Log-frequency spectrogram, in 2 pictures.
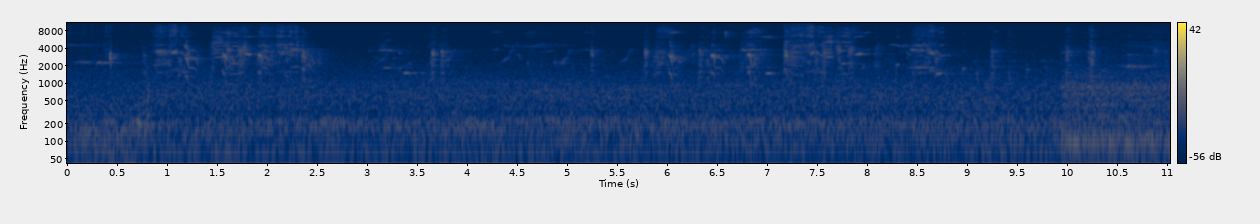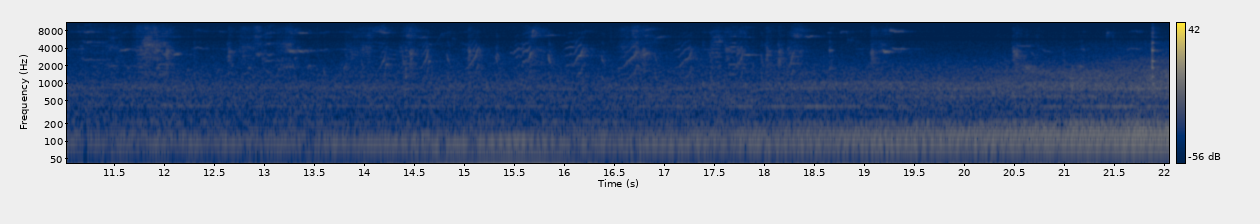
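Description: Wild birds chirping in many short, scattered calls. From about halfway a low, steady rumble comes in and grows louder toward the end.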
